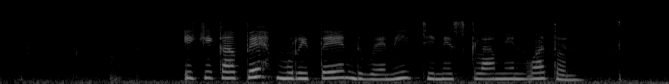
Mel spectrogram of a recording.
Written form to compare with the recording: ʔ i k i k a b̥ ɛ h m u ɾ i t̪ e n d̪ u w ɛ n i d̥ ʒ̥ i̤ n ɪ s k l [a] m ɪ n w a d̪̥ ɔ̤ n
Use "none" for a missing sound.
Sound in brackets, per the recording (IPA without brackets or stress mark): a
